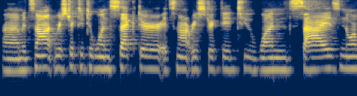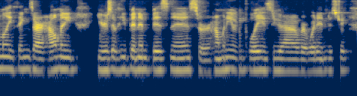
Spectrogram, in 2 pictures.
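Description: A woman entrepreneur talking enthusiastically in a discussion, her pace shifting between quick and slow stretches. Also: sits low, little pitch movement. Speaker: entrepreneur guest. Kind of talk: conversational discussion.

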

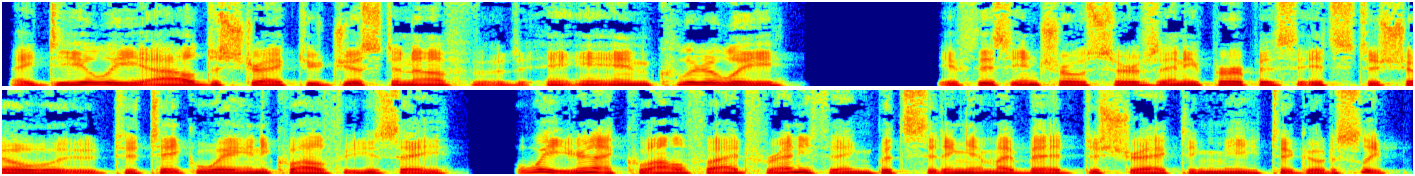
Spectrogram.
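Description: A man with a gravelly, creaky voice and a soft, mellow tone hosts a bedtime podcast in a close, dry sound. He meanders whimsically from thought to thought, stopping, doubling back and repeating words. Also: fairly high pitch, fairly even intonation, moderate pace, dry recording. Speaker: podcast host. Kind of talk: rambling, whimsical bedtime monologue.

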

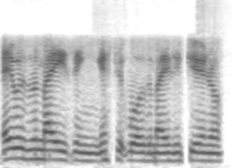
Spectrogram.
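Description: A woman's voice: sits low, steady tone, quick pace, phone-quality sound, background noise. A woman speaking earnestly and from the heart as a guest on a radio show. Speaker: caller, guest. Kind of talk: casual radio chat.

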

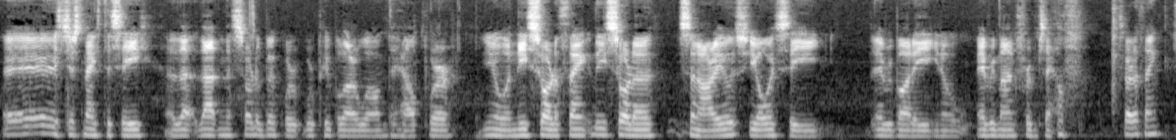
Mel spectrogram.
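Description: Male book podcast co-host, casual and halting delivery, some room noise behind. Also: mid-range voice, steady tone.

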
